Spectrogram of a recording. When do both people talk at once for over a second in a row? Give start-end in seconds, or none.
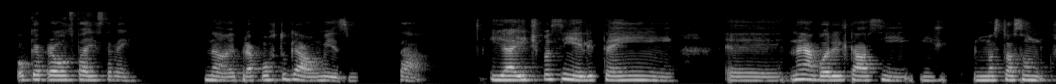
none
